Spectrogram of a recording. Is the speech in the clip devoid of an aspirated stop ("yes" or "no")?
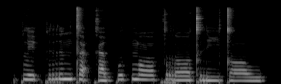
yes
